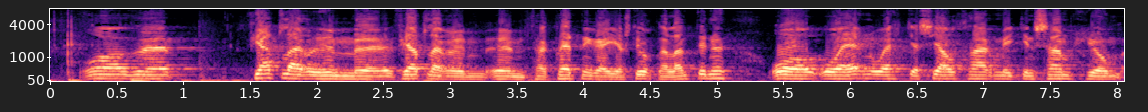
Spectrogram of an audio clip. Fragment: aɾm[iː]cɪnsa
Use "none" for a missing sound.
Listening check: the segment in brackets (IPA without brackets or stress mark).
ɪː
